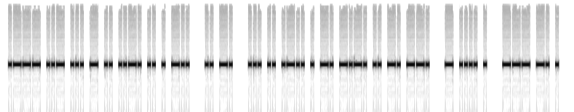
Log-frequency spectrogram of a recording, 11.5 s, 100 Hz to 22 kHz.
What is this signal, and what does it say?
Morse code, heard as a keyed tone, about 25 wpm, 1000 Hz. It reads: JUSTIFIED IN SILENCING THE ONE
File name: qotdfiles / 25wpm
